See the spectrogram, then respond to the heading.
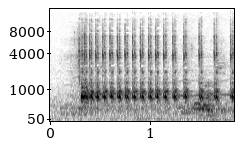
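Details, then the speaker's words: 1988 Yamaha Vmax 1200 electric fuel pump wired directly to battery: quick, even buzzing pulses about seven a second, slowing slightly toward end; pump works, no-start cause lies elsewhere. "marche c'est le bruit de la pompe qui se met en marche on est censé l'entendre à peu près à chaque mise du contact donc je sais que la pompe fonctionne"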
